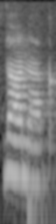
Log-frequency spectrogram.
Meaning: knife
- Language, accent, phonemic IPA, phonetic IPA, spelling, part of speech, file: Armenian, Eastern Armenian, /dɑˈnɑk/, [dɑnɑ́k], դանակ, noun, Hy-դանակ.ogg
